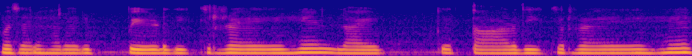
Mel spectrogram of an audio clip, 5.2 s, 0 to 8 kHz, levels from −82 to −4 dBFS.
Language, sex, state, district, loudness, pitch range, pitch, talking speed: Hindi, female, Uttar Pradesh, Deoria, -27 LUFS, 180-190 Hz, 185 Hz, 175 wpm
